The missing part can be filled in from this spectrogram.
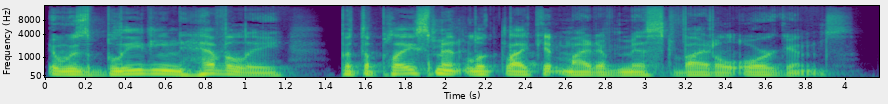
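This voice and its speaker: Guy reading a frontier story, steady pace, lowish voice, dead dry. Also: a little fast, no room sound. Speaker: narrator. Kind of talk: scripted story narration.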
